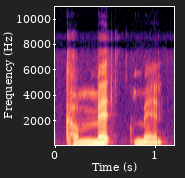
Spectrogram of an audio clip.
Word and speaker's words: commitment: it's the same pattern we don't pronounce the t's we don't release the t's just hold them commit mint again instead of commitment commitment and rural rural role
